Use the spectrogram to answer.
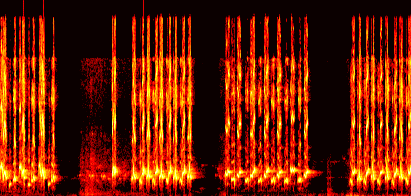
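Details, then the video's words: Sooty-headed bulbul lure song in the long 'ropel' style, used to make birds answer back. Dense bursts of fast twittering notes alternate with short pauses, and low thuds are heard between the phrases. "trucukan gacor TARUNG ROPEL PANJANG pancingan trucukan agar bunyi jadikan burung trucuk gacor NYAUT"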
